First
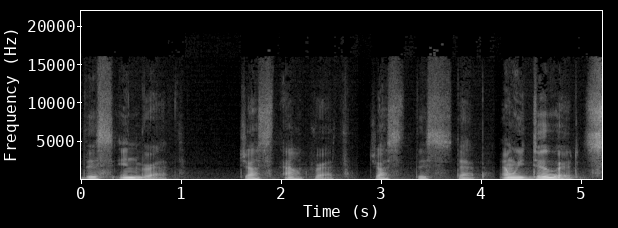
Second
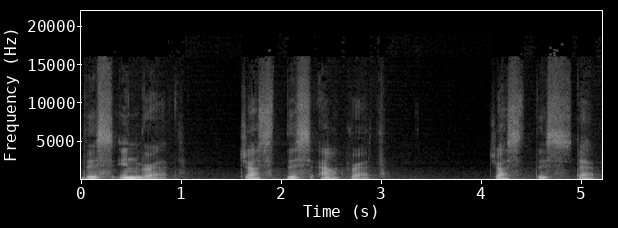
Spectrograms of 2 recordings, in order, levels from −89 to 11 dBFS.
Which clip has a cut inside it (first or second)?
first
